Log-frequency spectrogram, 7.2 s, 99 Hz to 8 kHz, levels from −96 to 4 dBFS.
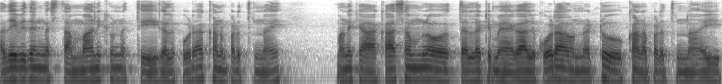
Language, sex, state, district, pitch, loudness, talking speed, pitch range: Telugu, male, Andhra Pradesh, Krishna, 105 Hz, -20 LUFS, 115 wpm, 100-110 Hz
